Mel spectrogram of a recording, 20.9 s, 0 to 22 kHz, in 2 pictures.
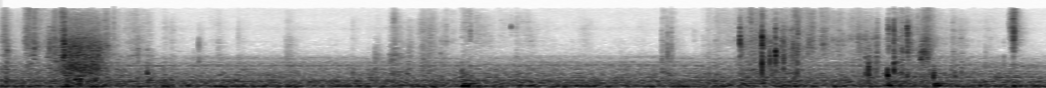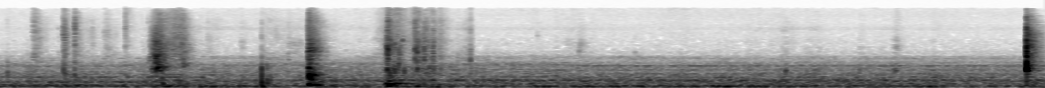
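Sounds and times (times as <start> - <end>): low steady hum: 0.0 - 20.9
brushing scrapes: 0.3 - 1.4.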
